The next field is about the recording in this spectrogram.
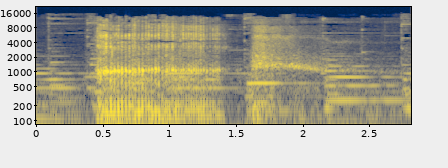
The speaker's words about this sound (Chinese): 蝎子精的呼噜声太大了，二娃悄悄地从他们的身边溜了过去。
